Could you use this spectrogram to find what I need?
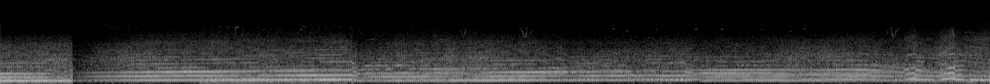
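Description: A race car engine roars at high revs, shifting up through the gears.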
